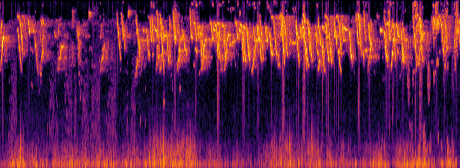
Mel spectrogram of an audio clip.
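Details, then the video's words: Free-living saffron finches singing in the wild: a dense, fast stream of high, sharp chirps and twittering notes, overlapping almost without pause, over a low rumble of wind or handling noise. "festival de canto de canário da terra livre na natureza"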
